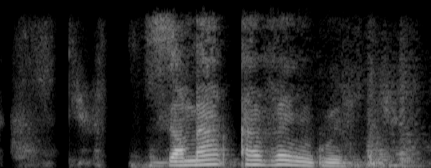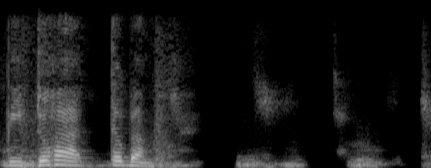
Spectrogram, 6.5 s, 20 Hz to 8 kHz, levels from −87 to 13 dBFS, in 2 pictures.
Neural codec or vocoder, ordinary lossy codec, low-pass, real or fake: codec, 16 kHz, 1.1 kbps, Voila-Tokenizer; Opus, 32 kbps; 7.2 kHz; fake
